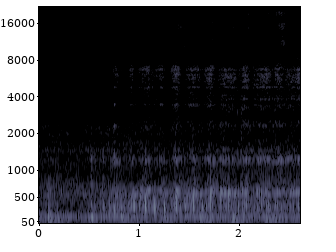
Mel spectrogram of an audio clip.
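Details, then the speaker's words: 2012 Yamaha YZ85 two-stroke with engine opened for fault-finding: hand-spun gearbox bearing gives a dry, gritty rasp with several tight spots, replacement gearbox bearing ordered. "Même lui, il y a quelques petits points durs. Là, il y avait un point dur. Ici, un point dur."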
